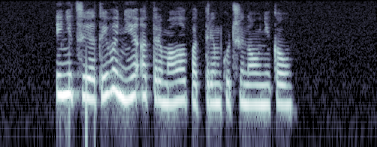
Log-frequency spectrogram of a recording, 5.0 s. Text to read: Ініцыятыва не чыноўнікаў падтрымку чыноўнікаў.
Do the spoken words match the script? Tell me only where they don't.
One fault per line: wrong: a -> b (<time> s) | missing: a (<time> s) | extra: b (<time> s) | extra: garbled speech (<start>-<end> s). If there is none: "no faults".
wrong: чыноўнікаў -> атрымала (2.0 s)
